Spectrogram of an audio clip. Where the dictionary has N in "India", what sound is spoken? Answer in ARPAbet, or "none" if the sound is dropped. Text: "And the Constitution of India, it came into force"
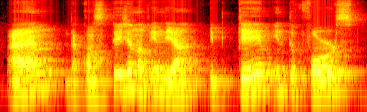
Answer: N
